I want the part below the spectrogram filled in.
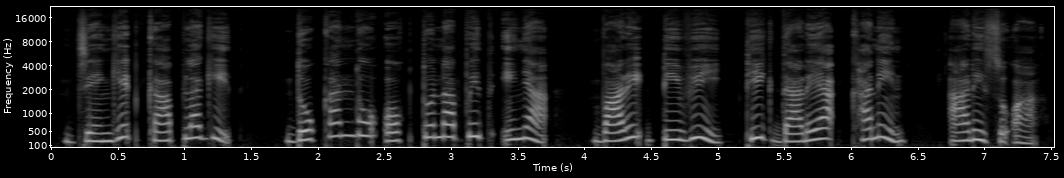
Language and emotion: Santali, fearful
